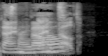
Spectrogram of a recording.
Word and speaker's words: Steinfeld: Steinfeld.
